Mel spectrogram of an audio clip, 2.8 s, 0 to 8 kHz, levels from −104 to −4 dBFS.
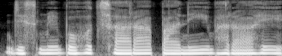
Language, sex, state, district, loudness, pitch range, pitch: Hindi, female, Madhya Pradesh, Bhopal, -12 LUFS, 165-175 Hz, 170 Hz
